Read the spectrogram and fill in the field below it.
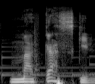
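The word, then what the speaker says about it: McCaskill: City uno por dos Perdón lo pronunci mal es macaskill no macaskill 8.9 muy bien por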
